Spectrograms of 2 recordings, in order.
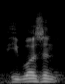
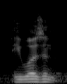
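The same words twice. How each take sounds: The two takes are said the same way.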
